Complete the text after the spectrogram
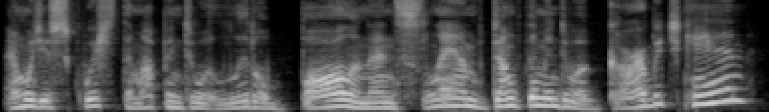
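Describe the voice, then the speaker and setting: A man does an excitable little girl in a children's storybook. The voice is pushed up high and jumps around. She squeals and pleads with great eagerness. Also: moderate pace, creaky, husky, heavily acted. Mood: excited. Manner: squealing, wheedling.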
